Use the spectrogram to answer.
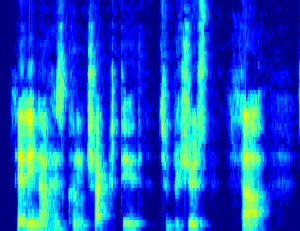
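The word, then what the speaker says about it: tha (θα): Now tha is spelled with that letter that looks like a zero with a horizontal line running through the middle, which gives us th, tha.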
